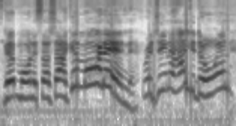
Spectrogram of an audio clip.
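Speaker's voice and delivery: cheerful greeting. Real, not acted.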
